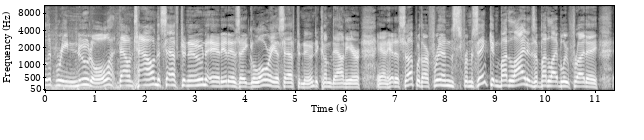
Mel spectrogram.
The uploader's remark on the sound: Live From The Slippery Noodle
